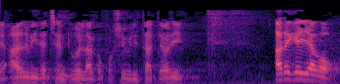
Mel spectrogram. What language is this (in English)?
Basque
